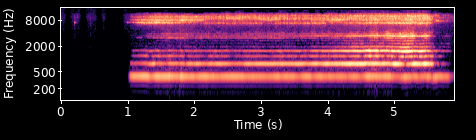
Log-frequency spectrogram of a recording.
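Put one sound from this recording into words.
A woman hums a long, steady note over an online call.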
